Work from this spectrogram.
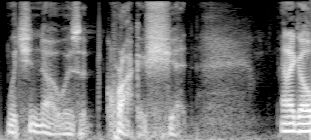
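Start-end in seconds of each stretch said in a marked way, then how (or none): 0.1-1.9 soft, under-the-breath dig; muttered aside. Real, not acted. Scoffing at the man's excuse, under his breath.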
